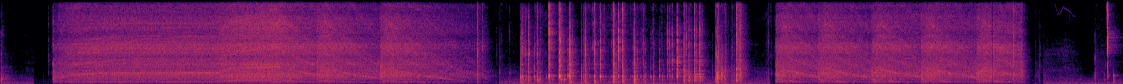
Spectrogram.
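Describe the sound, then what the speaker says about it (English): A food processor blends sweet potato tart filling. It runs in a long continuous whir, then gives a choppy burst of rattling pulses, and ends with another steady run. "So we'll get to pulsing that and processing it."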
